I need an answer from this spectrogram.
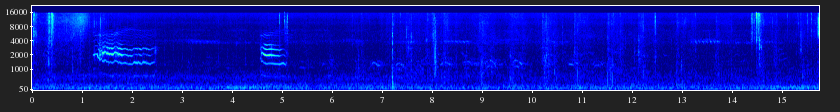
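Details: A cat in a grassy spot, which came out when approached and rubbed against someone's feet. It gives two loud, drawn-out harmonic meows early on, then softer short mews a few seconds later, over a steady low outdoor rumble with occasional clicks.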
